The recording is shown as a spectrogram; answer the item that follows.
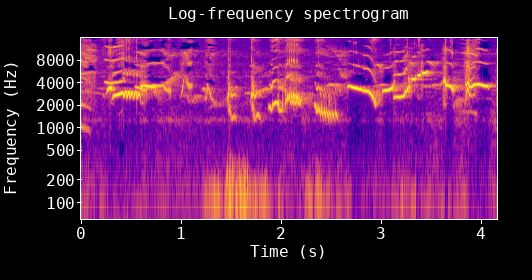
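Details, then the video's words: Oriental magpie-robin singing to provoke rivals: fast sequence of harsh, squawky whistled notes sliding up and down, with scratchy bursts between and some faint low knocking sounds. "memancing emosi Kacer lawan"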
